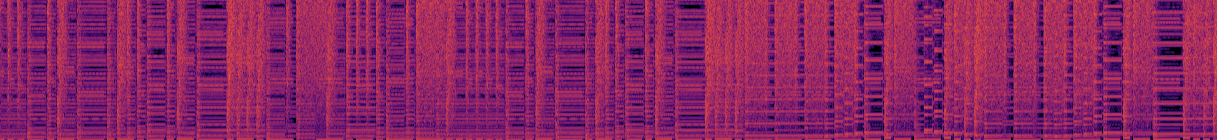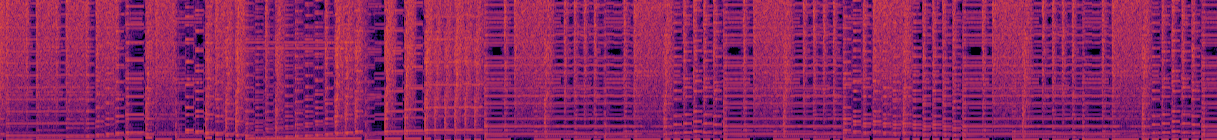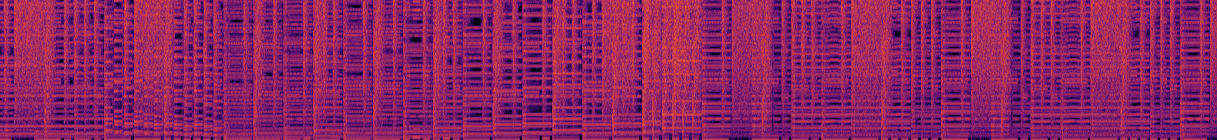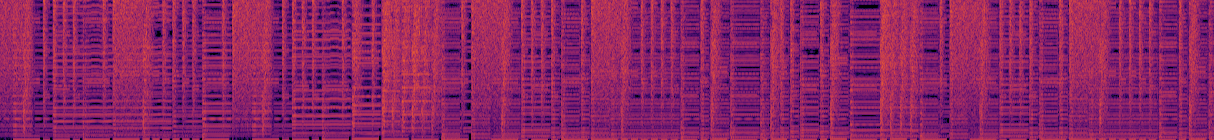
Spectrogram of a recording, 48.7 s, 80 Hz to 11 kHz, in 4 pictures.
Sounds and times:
Music: 0:00.0 - 0:48.6.

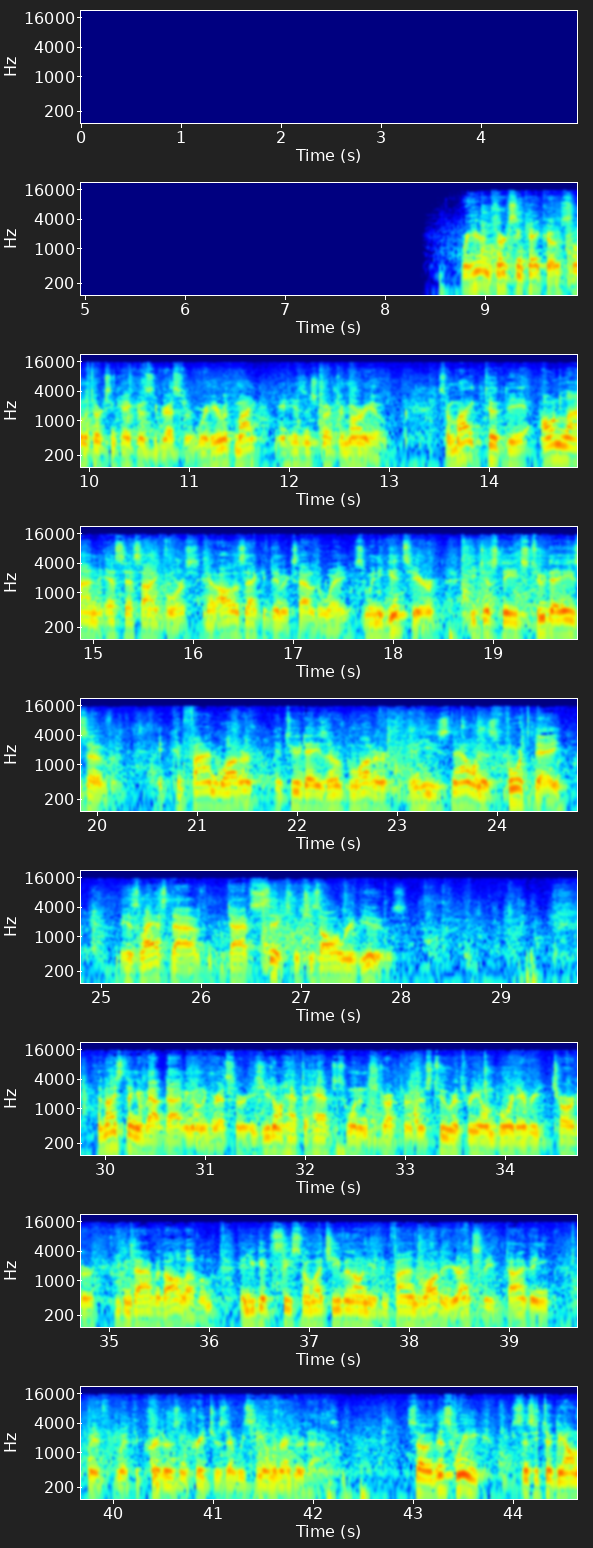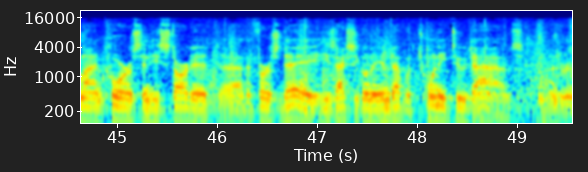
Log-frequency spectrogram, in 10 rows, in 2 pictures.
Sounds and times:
Speech: 0:08.8 - 0:28.1, 0:29.9 - 0:42.3, 0:42.9 - 0:49.5.

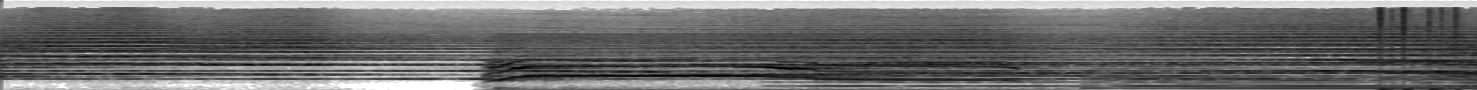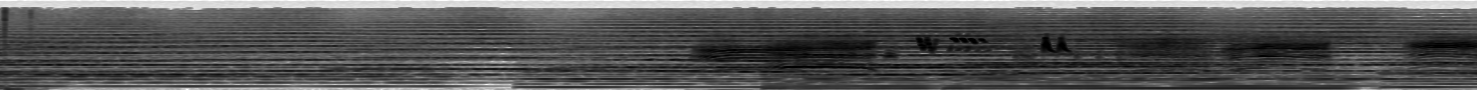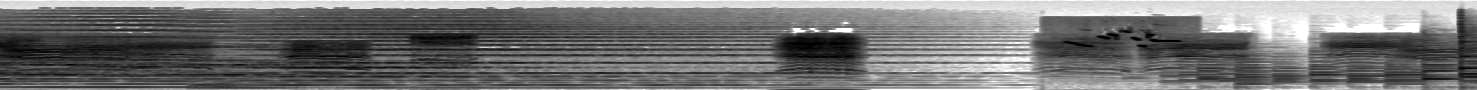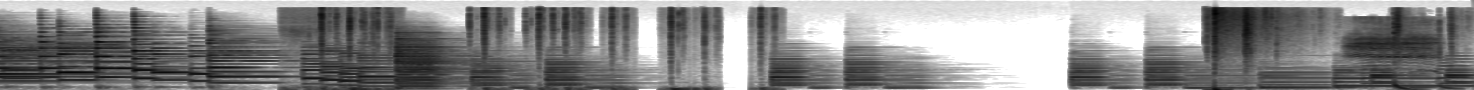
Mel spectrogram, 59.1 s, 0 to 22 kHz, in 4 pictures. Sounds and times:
Music: 0:00.0 - 0:50.9, 0:51.9 - 0:54.3, 0:55.0 - 0:59.0
Bleat: 0:21.6 - 0:24.6, 0:26.1 - 0:34.4, 0:37.3 - 0:38.3, 0:39.9 - 0:42.1, 0:42.7 - 0:44.7, 0:57.7 - 0:58.9.

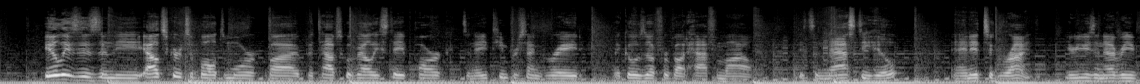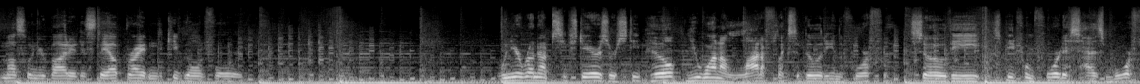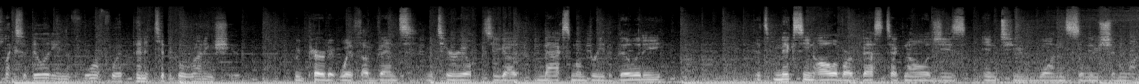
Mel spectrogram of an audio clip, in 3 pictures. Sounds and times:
Music: 0:00.0 - 0:34.1
Speech: 0:00.4 - 0:13.9, 0:16.4 - 0:25.2, 0:25.8 - 0:29.4, 0:30.4 - 0:34.1.

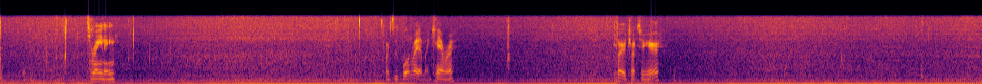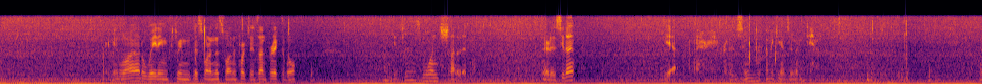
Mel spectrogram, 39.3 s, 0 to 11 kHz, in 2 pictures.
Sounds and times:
Speech: 0:01.7 - 0:02.4, 0:07.6 - 0:09.2, 0:12.3 - 0:13.3, 0:21.7 - 0:25.6, 0:27.3 - 0:29.0, 0:30.5 - 0:31.2, 0:32.9 - 0:36.1.

